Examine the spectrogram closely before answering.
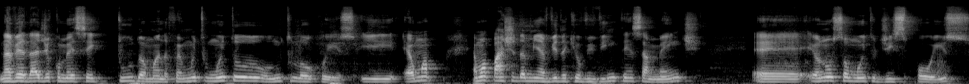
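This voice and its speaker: A man has an ordinary speaking voice at a fairly high pitch. He keeps a moderate pace with fairly even intonation. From Brazil, Espírito Santo interior near Minas Gerais. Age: 40s. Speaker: makeup artist. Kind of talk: casual chat.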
